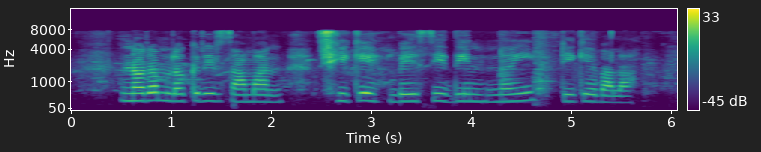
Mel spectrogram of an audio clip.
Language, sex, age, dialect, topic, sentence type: Magahi, female, 56-60, Northeastern/Surjapuri, agriculture, statement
